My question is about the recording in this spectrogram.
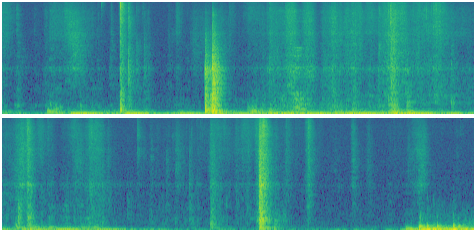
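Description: Cardboard box being opened by hand: flaps pulled open and folded back, with rustling cardboard and knocks, the loudest about four seconds in. After about twelve seconds it goes quieter, with a few single thumps, one sharp one just before the end.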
